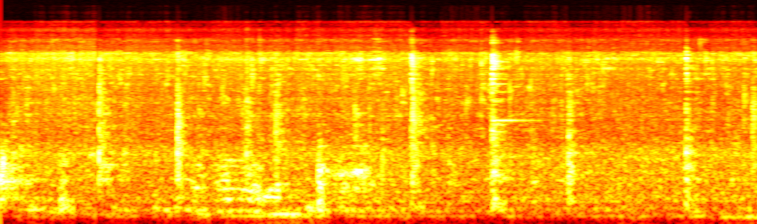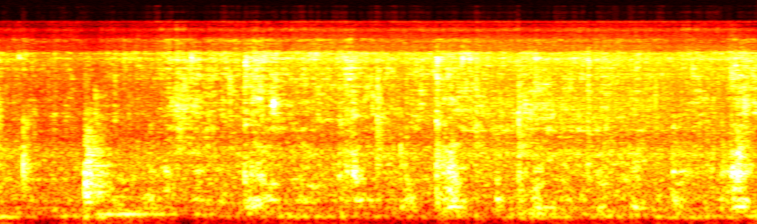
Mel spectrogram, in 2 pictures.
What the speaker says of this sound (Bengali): পেঁয়াজটা ভালো করে ভাজবো যতক্ষণ না লাল হয়ে আসছে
